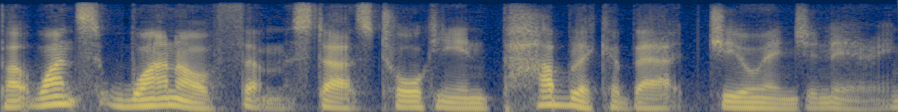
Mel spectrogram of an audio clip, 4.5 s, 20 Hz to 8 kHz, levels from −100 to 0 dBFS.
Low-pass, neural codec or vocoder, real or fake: 7.2 kHz; codec, 16 kHz, 0.8 kbps, ZipCodec; fake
